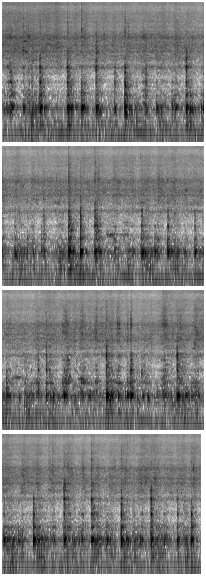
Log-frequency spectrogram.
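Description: Masala for chicken curry fries in a pan, with a constant loud sizzle and continuous close scraping stirs, with no voices.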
